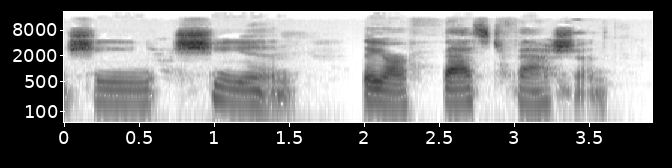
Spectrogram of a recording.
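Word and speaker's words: Shein: stores and I just looked up how to pronounce this but it says Shen s he i n we've called it Shane Sheen Shen they are fast fashion and this feels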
